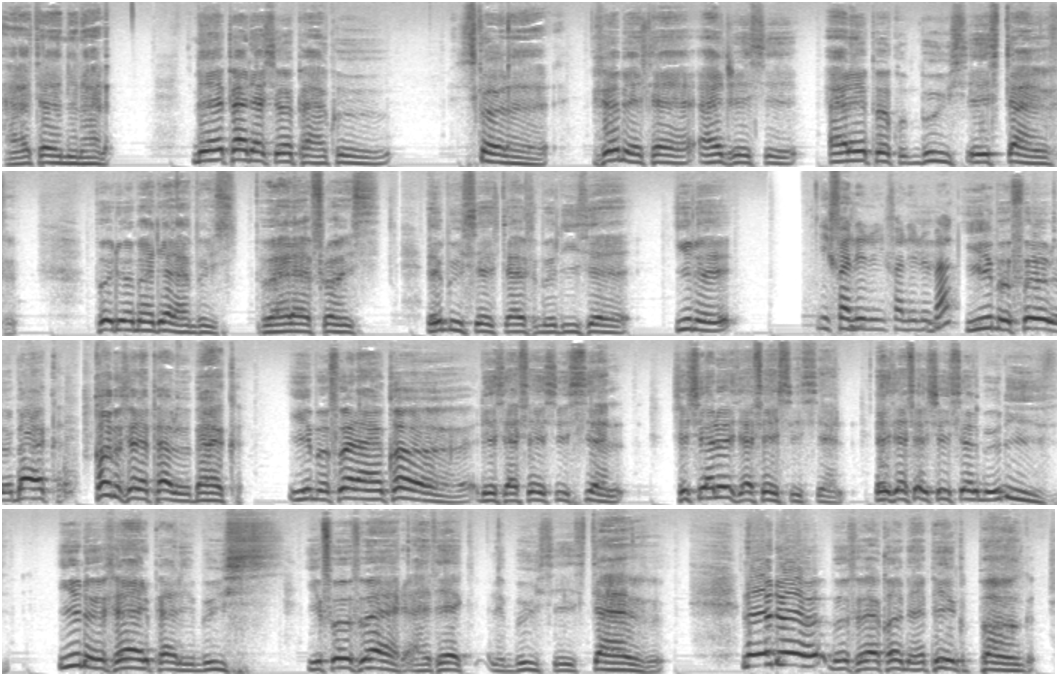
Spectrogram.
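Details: Deaf speech from a man who lip-reads, deaf since a childhood illness, who says his voice has not been normal since a throat operation in a Libreville paediatrics department as a child.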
